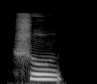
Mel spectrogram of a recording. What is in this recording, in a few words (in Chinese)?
"梳", Chinese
